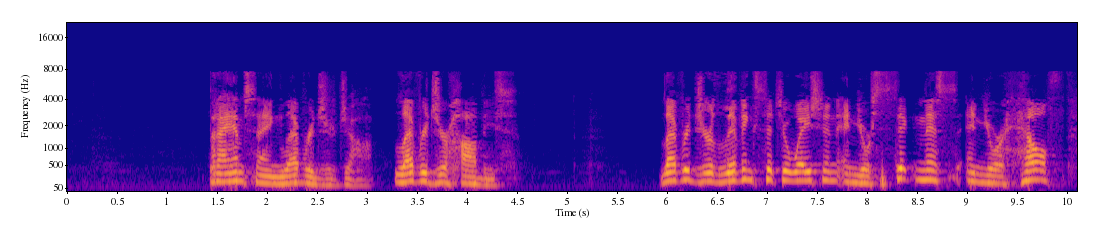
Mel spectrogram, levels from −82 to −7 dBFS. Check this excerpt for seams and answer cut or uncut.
cut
